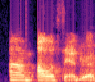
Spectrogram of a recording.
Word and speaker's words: Alessandra: Alessandra, but yes. Alessandra. I've been living in Spain for a couple of years, and so I'm putting a little bit of a twist on that. Alessandra, who's the co-founder of Algi.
